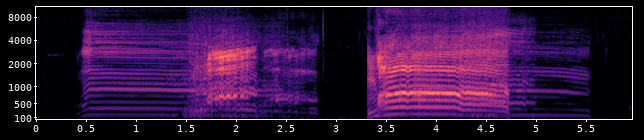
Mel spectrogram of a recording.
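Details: Sheep in a meadow while eating grass, giving two loud, wavering, nasal bleats, the first shorter and breaking up, the second long and sustained, with quiet pauses between.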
